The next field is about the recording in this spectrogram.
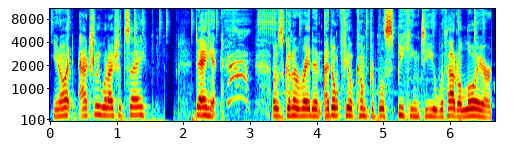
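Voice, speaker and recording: A woman game streamer with a playful, expressive way of talking, reading narration aloud and commenting as she plays. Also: mid-range voice, fairly quick, faint music behind.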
